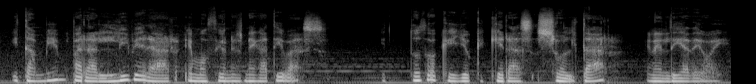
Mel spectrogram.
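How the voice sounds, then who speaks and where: A woman leading a guided relaxation meditation in a soft, breathy, near-whispered voice, soothing and gentle, with long pauses. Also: sits low. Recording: steady ambient sea sound behind voice. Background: sea waves ambience.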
